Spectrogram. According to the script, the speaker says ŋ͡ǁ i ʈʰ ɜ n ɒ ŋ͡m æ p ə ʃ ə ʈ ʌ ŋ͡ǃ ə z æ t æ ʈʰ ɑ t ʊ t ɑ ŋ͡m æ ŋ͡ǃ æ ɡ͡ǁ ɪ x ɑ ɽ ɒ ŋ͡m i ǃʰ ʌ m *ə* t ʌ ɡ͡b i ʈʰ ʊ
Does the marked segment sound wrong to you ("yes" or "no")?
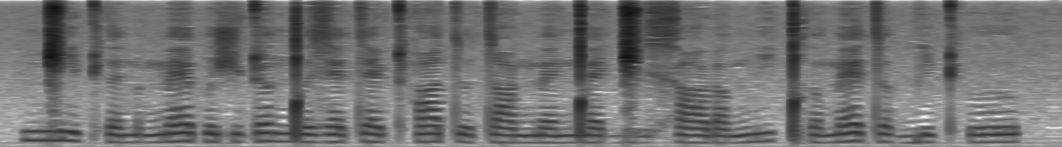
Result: yes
